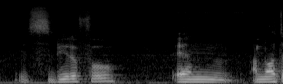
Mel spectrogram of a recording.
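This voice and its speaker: With a Portuguese accent, a man speaks very slowly. His medium-pitched voice has a dark, mellow tone. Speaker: spiritual teacher. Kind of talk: spiritual talk. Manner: halting.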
